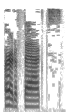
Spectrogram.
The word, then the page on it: artifacts: British English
